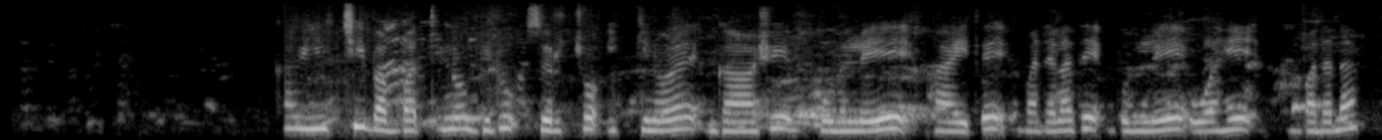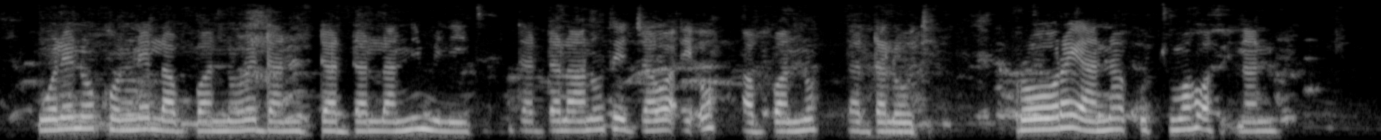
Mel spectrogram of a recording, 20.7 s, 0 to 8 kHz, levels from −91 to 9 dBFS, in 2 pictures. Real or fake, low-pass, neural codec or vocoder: real; 7.2 kHz; none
